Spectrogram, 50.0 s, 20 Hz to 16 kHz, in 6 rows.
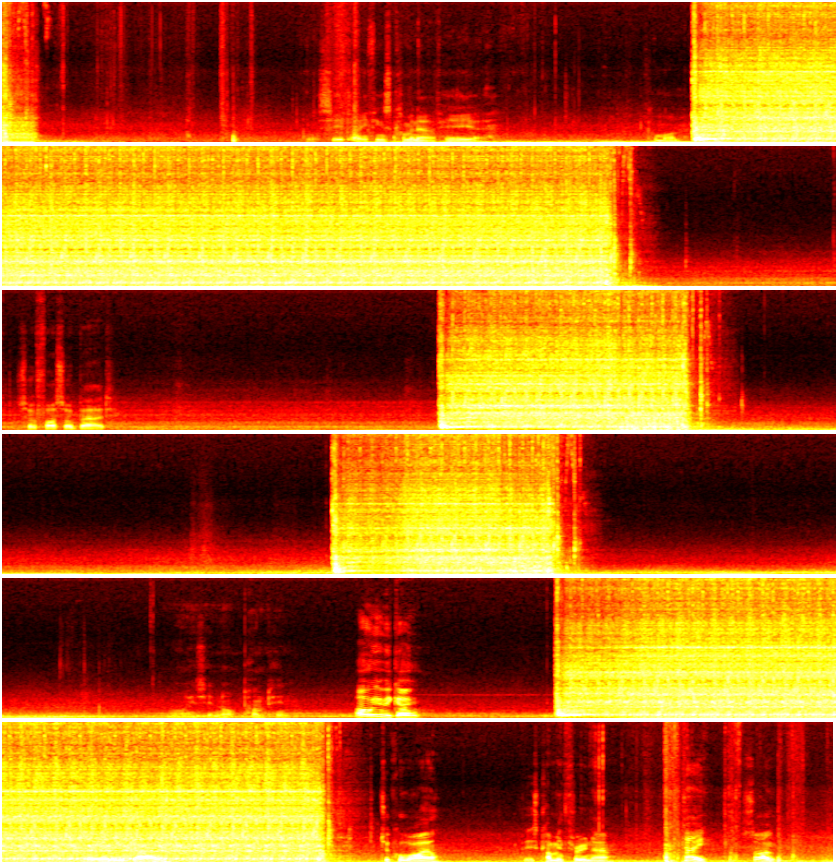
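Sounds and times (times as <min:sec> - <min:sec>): mechanical whirring: 0:00.0 - 0:00.8, 0:06.9 - 0:15.0, 0:21.0 - 0:24.2
engine humming: 0:00.0 - 0:17.0, 0:17.6 - 0:50.0
motorcycle engine running: 0:40.6 - 0:45.0.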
